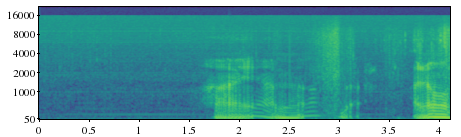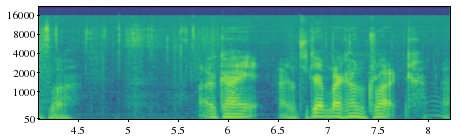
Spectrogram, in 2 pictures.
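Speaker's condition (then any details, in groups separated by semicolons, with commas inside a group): Cerebral palsy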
